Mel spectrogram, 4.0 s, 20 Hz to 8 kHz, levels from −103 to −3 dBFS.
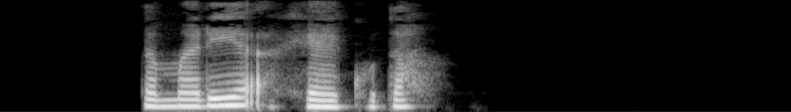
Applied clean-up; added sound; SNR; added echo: none; none; none; none.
